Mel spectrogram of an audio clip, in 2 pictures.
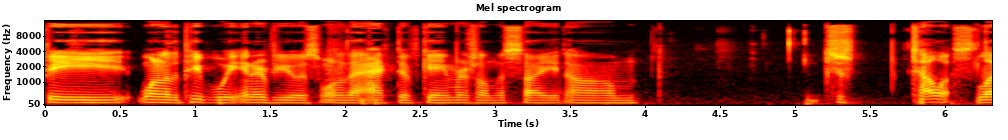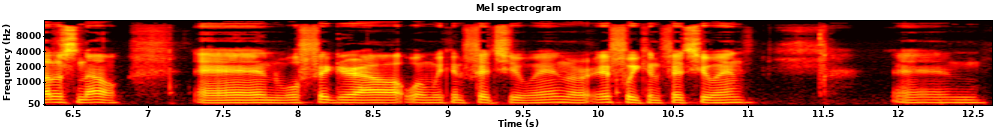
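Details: Adult male speaker; typical speech.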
